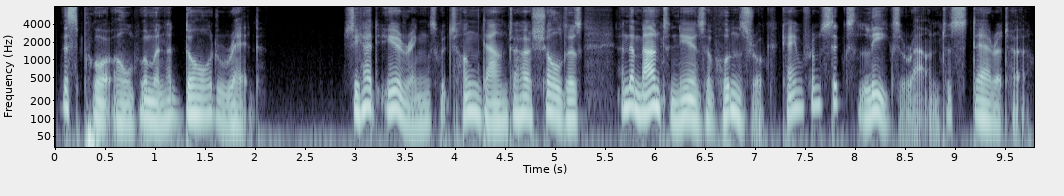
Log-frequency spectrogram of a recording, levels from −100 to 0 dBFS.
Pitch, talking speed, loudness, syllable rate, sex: 110 Hz, 180 wpm, -23 LUFS, 4.8 syllables/s, male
